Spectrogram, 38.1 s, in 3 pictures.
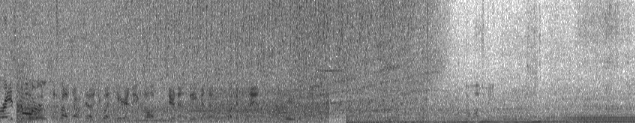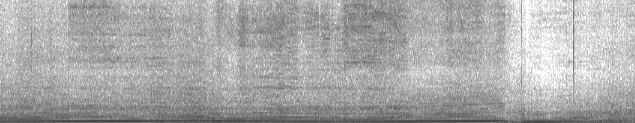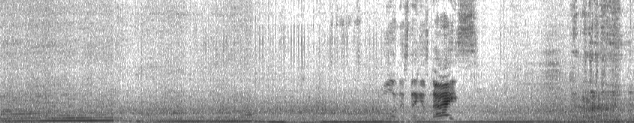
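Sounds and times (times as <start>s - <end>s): car engine revving through gears: 0.8s - 33.2s.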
